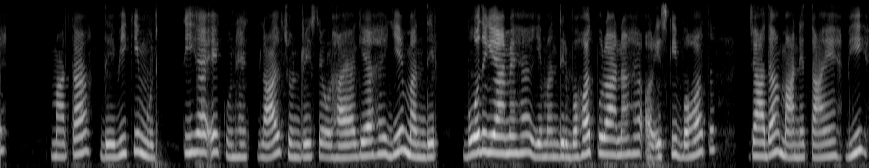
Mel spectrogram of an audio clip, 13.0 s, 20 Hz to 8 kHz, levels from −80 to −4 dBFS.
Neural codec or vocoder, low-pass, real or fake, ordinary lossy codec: none; 7.2 kHz; real; none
